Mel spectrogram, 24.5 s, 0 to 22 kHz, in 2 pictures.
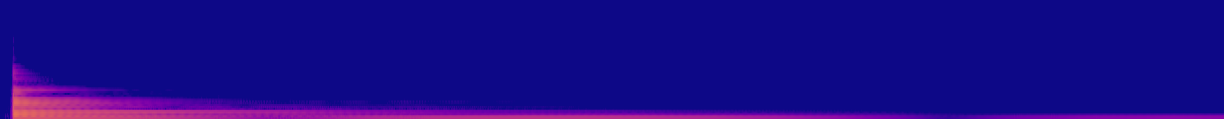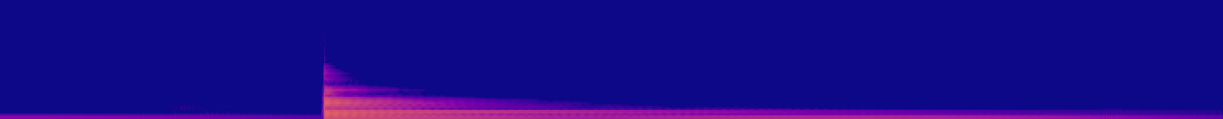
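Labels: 0.0s A guitar plays a single note that gradually fades out. 10.0s
15.4s A guitar plays a single note that gradually fades out. 24.5s

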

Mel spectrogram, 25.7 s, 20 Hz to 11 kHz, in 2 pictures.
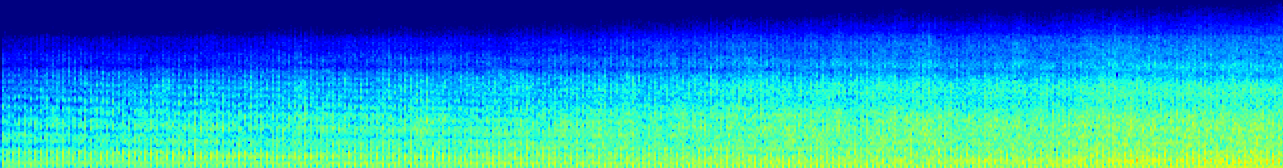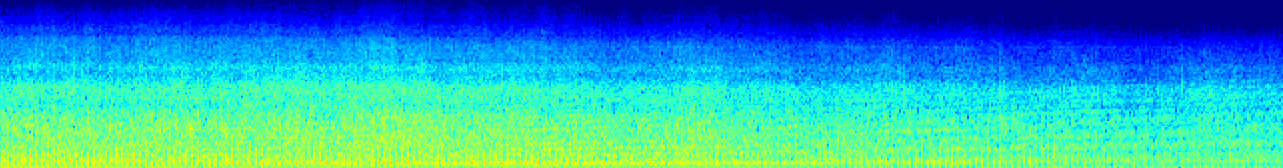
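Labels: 0.1s A helicopter flies overhead, increasing in volume as it approaches, then fading away into the distance. 25.7s

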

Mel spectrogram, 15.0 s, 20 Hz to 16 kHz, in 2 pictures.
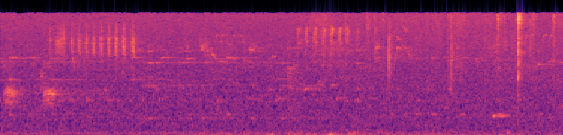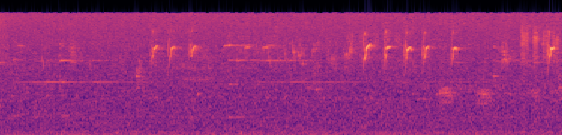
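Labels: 0.0s Goat bells ringing. 15.0s
0.5s A bird is twittering. 2.0s
3.6s A bird is twittering. 5.8s
9.3s Birds twittering. 15.0s

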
